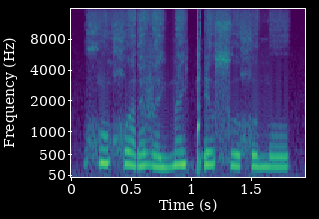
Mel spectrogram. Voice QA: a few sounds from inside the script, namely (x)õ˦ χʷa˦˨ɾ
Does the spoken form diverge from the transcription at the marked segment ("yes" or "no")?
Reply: no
